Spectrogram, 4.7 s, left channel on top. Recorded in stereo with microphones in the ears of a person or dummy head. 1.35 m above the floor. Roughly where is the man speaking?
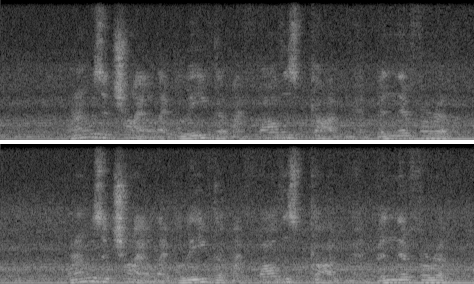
Right.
